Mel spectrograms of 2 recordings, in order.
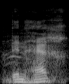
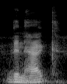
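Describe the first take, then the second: First: The name ends with a throaty 'kh' sound. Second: The name ends without a throaty 'kh' sound. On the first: "اخرها خ" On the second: "في ناس بتنطقها دنهاج"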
